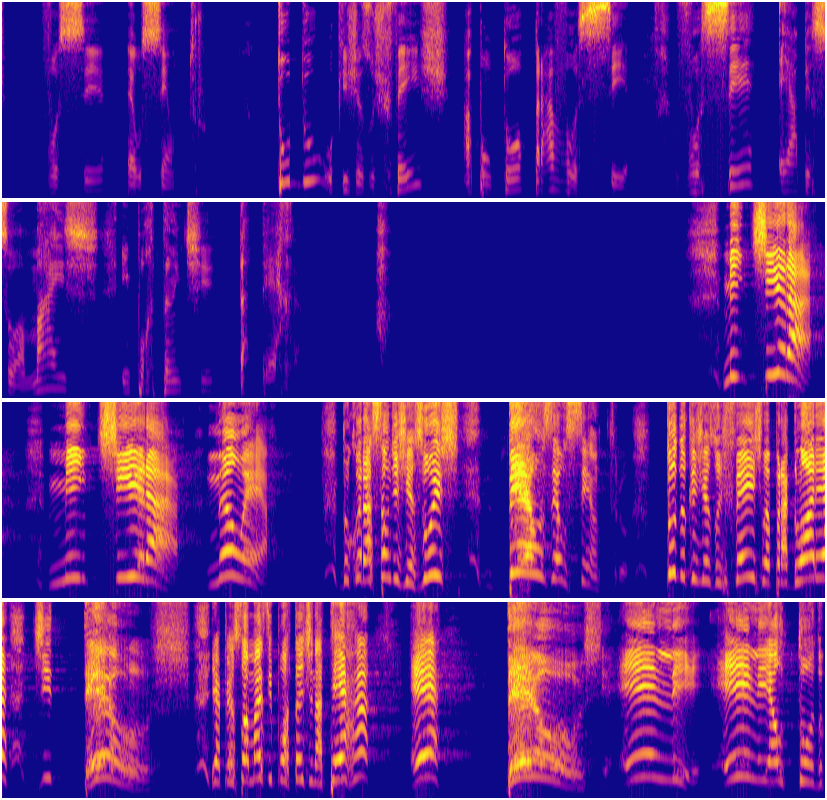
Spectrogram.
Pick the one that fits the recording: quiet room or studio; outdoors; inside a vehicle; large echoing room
large echoing room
